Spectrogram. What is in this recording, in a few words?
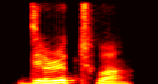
"Directoire", Indian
